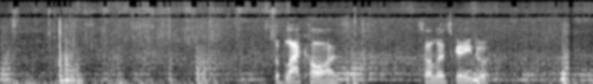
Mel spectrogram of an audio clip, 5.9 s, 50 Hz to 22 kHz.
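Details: Close-range honey bee hum at an open hive being inspected, 19/3/22: a constant low drone broken by two swooping, harmonic-rich buzzes of passing bees, plus occasional taps and knocks.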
